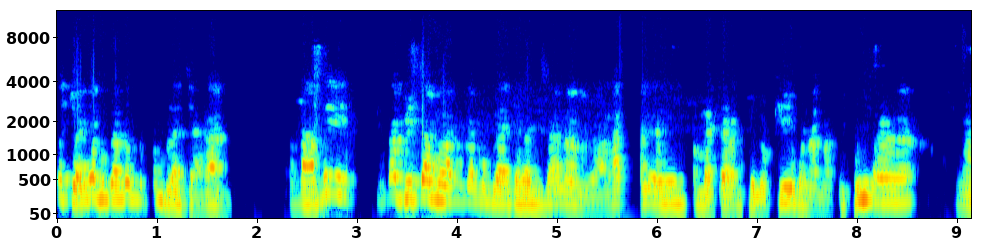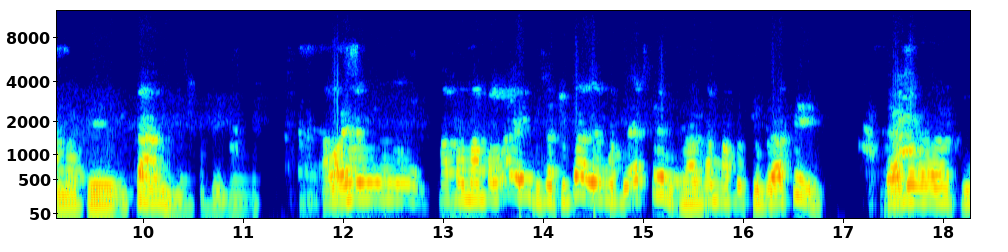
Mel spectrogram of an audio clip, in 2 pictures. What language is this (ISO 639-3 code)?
ind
